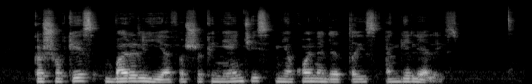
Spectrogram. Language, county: Lithuanian, Vilnius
